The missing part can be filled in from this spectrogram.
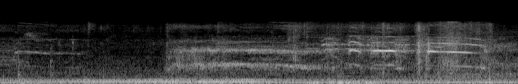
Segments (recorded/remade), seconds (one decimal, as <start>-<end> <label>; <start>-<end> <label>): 0.0-0.8 recorded; 0.8-2.4 remade; 2.4-4.8 recorded; 4.8-5.2 remade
